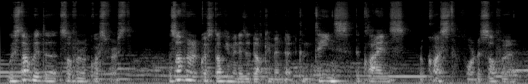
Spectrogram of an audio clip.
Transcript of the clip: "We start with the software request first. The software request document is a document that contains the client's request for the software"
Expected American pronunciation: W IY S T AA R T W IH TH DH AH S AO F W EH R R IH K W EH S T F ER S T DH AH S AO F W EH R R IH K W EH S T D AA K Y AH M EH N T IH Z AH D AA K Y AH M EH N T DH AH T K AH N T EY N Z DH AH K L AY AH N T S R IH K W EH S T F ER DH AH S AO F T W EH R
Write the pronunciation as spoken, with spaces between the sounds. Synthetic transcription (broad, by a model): W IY S T AA R T W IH DH AH S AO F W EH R R IH K W EH S T F ER S T DH AH S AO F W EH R R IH K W EH S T D AA K Y AH M EH N T IH Z AH D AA K Y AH M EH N DH AH T K AH N T EY N Z DH AH K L AY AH N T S R IH K W EH S T F ER DH AH S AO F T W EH R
